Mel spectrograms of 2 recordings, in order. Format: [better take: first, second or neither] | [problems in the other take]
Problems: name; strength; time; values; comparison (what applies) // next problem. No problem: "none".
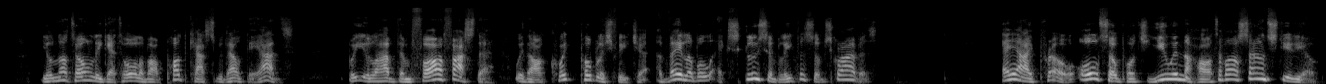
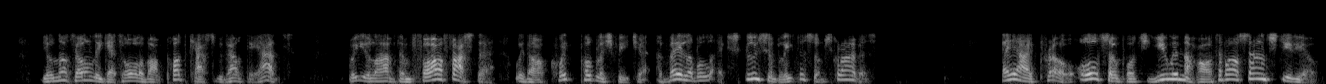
first | garbled, watery; badly; nothing above 4 kHz; slightly in the first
